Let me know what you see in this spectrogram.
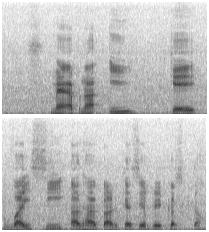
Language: Hindi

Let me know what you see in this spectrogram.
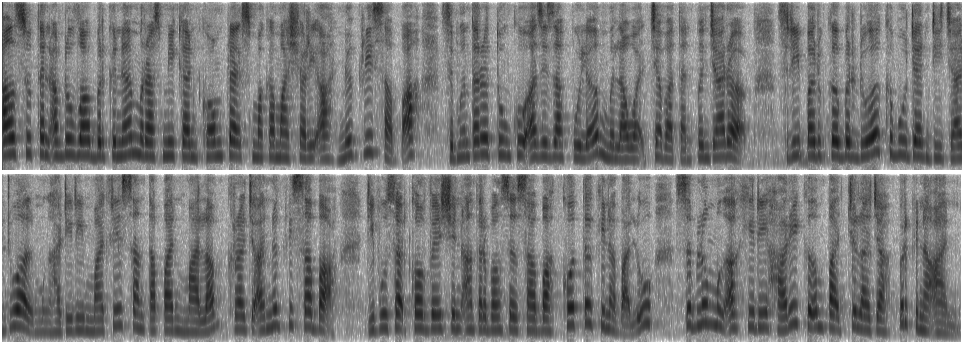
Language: Malay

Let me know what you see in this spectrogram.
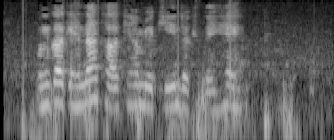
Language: Urdu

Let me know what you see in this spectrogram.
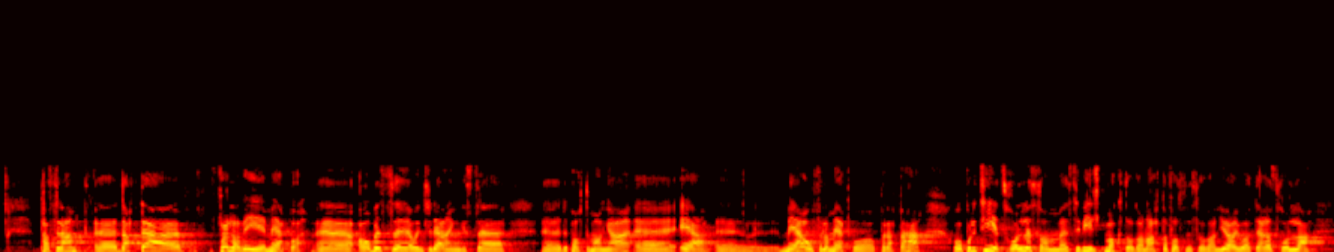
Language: Norwegian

